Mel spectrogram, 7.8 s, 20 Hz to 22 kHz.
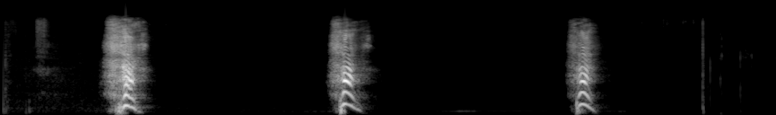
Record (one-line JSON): {"exhalation_length": "7.8 s", "exhalation_amplitude": 31218, "exhalation_signal_mean_std_ratio": 0.19, "survey_phase": "beta (2021-08-13 to 2022-03-07)", "age": "65+", "gender": "Female", "wearing_mask": "No", "symptom_runny_or_blocked_nose": true, "symptom_onset": "12 days", "smoker_status": "Current smoker (1 to 10 cigarettes per day)", "respiratory_condition_asthma": false, "respiratory_condition_other": false, "recruitment_source": "REACT", "submission_delay": "2 days", "covid_test_result": "Negative", "covid_test_method": "RT-qPCR", "influenza_a_test_result": "Negative", "influenza_b_test_result": "Negative"}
